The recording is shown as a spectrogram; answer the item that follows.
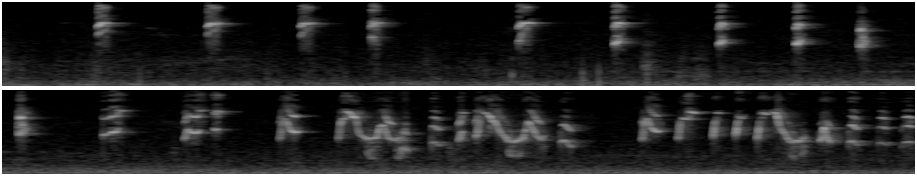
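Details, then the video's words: White-rumped shama song played to prompt a silent bird to sing: a steady series of sharp, high clicking notes about twice a second, building into rapid, rich, warbled phrases with fast sweeping notes near the end. "MURAI BATU GACOR"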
